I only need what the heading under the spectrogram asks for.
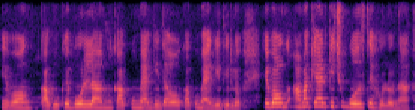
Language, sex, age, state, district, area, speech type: Bengali, female, 18-30, West Bengal, North 24 Parganas, rural, spontaneous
